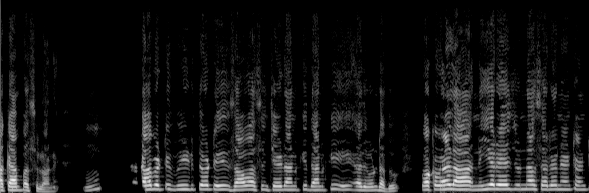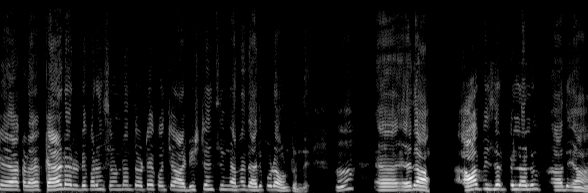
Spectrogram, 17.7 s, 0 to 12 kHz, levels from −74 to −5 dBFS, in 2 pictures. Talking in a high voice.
Yes: high, 245 Hz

